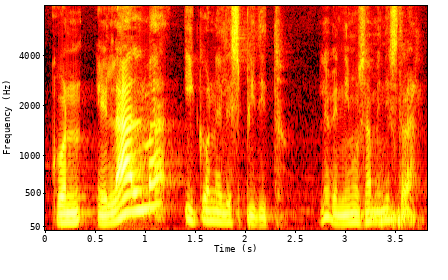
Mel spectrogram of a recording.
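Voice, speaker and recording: A man's voice: mid-range voice, wildly swooping pitch, moderate pace, creaky, slight background noise. A man with a Mexican Spanish accent preaching a sermon to his congregation, emphatic and asking rhetorical questions. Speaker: pastor. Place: church hall.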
